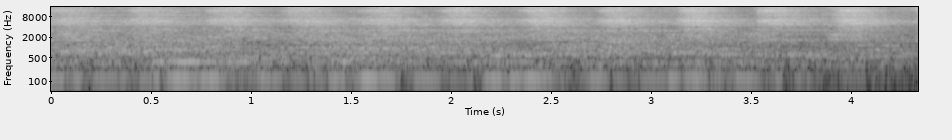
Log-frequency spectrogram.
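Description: Devotional kirtan music. Jingling hand percussion beats about three times a second over a steady low tone, and the low tone stops just before the end.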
